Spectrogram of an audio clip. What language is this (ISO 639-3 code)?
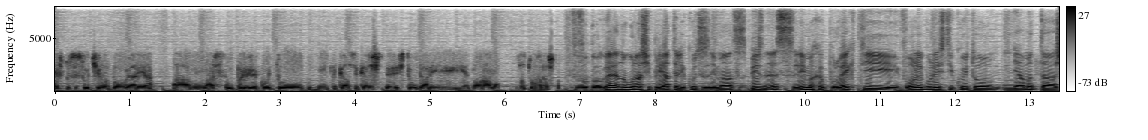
bul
